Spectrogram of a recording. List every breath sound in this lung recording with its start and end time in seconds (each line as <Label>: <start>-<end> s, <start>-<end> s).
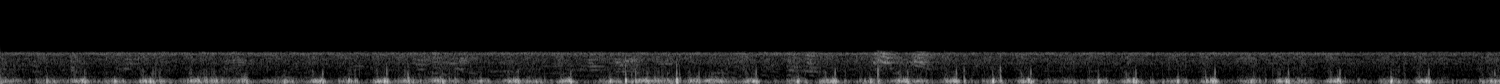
Inhalation: 1.83-2.50 s, 3.71-4.58 s, 6.09-7.30 s
Crackles: 1.83-2.50 s, 3.71-4.58 s, 6.09-7.30 s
